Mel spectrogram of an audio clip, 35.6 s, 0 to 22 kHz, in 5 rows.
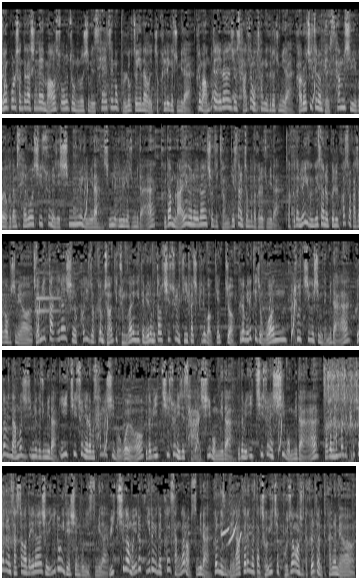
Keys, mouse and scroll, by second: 0.9 click, 1.5 right click, 4.7 3, 5.1 click, 5.7 click, 5.9 click, 6.2 click, 6.3-7.2 typing, 8.6 click, 8.8 click, 10.0 click, 10.7 1, 11.1 click, 12.0 click, 19.8 click, 21.0 click, 23.2 click, 23.4-24.4 typing, 23.5 click, 25.0 click, 25.3 click, 25.5 4, 25.8 5, 26.7 click, 27.0 click, 27.2 1, 27.5 5, 32.1 ctrl+z.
